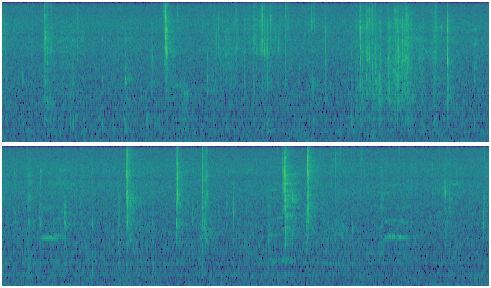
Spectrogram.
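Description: Faint close-up eating sounds from chewing and biting into a sauced chicken wing: scattered short wet clicks and smacks over near quiet, with a short noisy patch of chewing about seven to eight seconds in.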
